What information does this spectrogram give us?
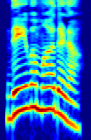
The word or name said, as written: ದೇವಮಾದಳ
